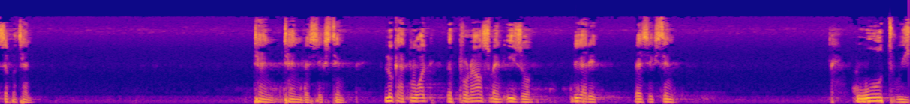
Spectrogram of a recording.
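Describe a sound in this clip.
A man speaks calmly and clearly into a microphone, with pauses between phrases.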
